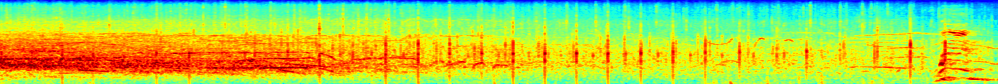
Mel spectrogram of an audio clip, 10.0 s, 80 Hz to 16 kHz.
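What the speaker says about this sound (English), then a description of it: "I've never seen a better, more determined crowd than I see right" A large crowd at a 1989 UMWA coal miners' strike rally applauds and cheers in a dense, loud burst that gradually thins into scattered claps.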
